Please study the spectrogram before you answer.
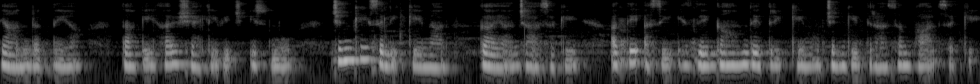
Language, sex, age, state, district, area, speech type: Punjabi, female, 45-60, Punjab, Jalandhar, urban, spontaneous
